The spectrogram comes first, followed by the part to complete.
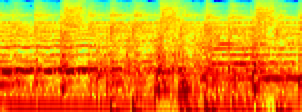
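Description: A band playing a rock medley: an electric guitar holds a wavering lead line over bass and a steady drum beat.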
